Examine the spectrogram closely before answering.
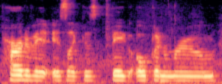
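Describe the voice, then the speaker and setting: A woman's voice: lowish voice, monotone, moderate pace. A woman casually describing things to a group as game master of a tabletop roleplaying game. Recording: faint background noise.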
